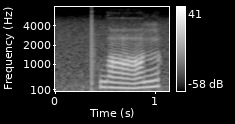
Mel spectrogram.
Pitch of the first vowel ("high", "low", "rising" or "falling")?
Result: low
